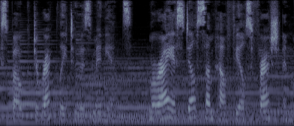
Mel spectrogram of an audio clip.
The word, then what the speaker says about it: Moriah: Pronunciation, Morie.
